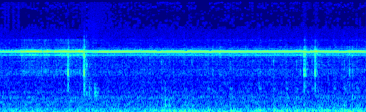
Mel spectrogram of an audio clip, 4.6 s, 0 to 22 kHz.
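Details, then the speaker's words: General Electric CL541A ship radio with the local oscillator disabled and a signal fed into the IF stage: a steady high-pitched whistle at one pitch over faint hiss, independent of tuning. Suspected strong interference near the IF frequency from a source in the shop; persistent spurious tone. "So that persistent tone could be due to a powerful interference signal right near the IF frequency."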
